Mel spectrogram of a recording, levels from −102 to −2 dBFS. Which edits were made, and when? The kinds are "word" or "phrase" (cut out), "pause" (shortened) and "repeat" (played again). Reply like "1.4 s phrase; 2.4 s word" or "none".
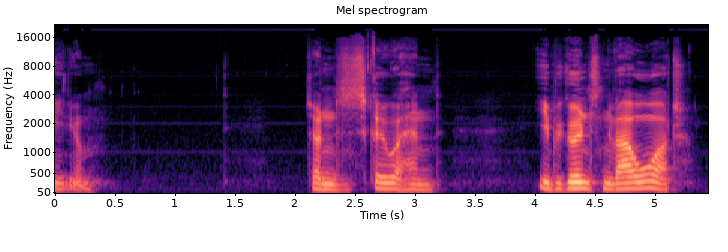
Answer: none

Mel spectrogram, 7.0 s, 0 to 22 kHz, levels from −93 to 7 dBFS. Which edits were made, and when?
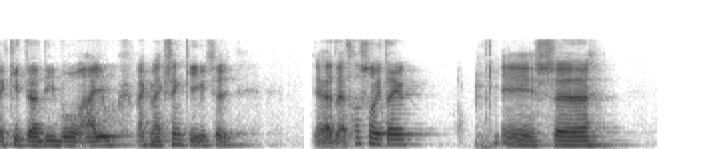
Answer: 1.5 s word; 3.3 s phrase

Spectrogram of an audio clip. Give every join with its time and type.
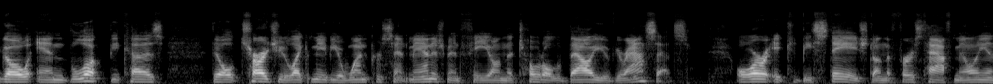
none

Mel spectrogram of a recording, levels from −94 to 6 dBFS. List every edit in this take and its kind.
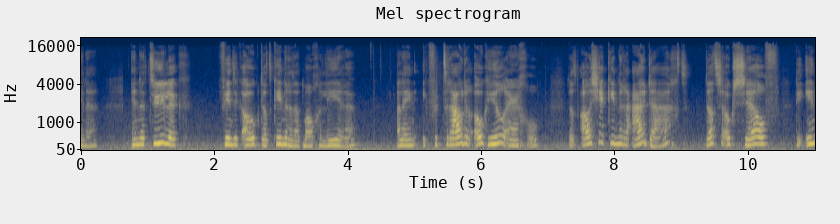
none

